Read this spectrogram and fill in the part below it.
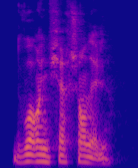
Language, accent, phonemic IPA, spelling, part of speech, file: French, France, /də.vwa.ʁ‿yn fjɛʁ ʃɑ̃.dɛl/, devoir une fière chandelle, verb, LL-Q150 (fra)-devoir une fière chandelle.wav
- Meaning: to owe (someone) one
